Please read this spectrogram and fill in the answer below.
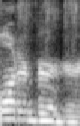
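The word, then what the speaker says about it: Whataburger: Also, because they pronounce it waterburger.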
